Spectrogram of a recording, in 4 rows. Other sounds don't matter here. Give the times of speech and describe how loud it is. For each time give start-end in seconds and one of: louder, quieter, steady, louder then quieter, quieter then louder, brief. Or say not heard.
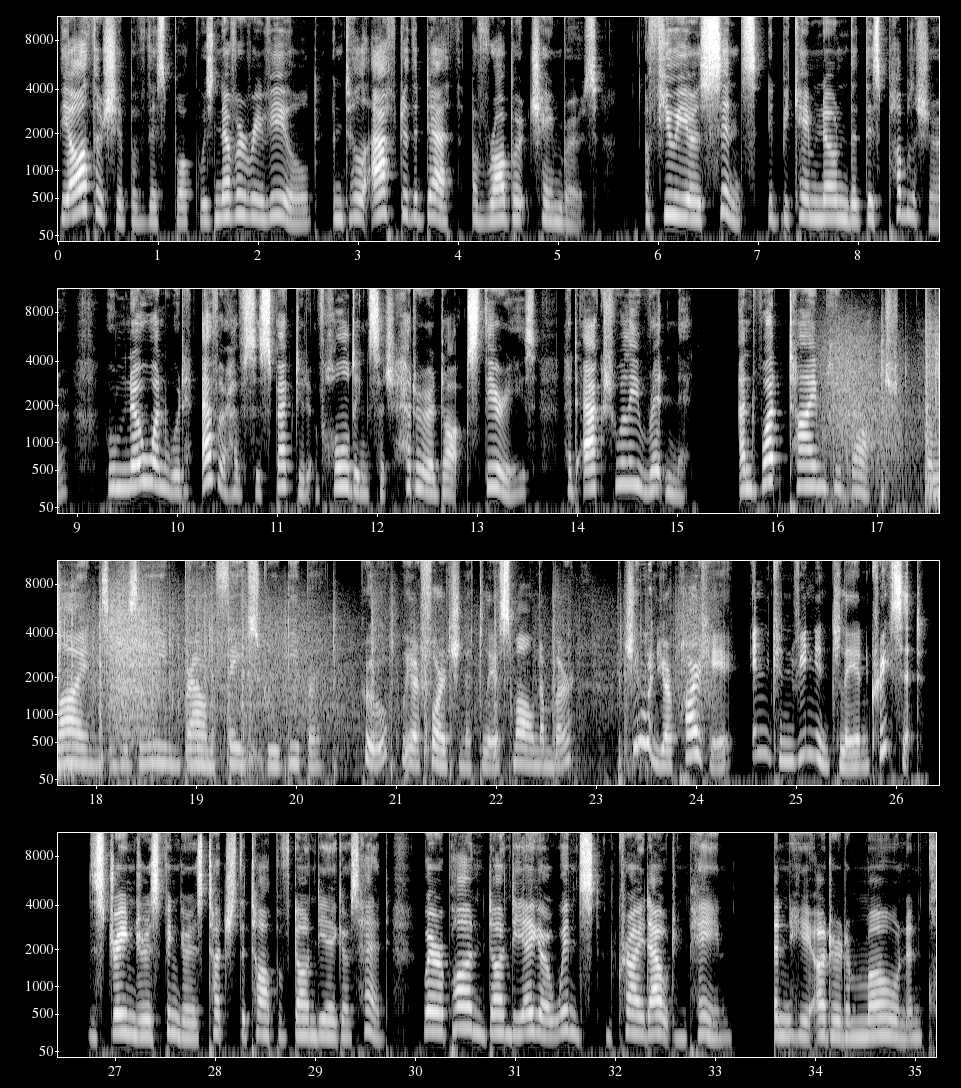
0.0-35.1 steady.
